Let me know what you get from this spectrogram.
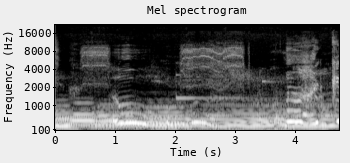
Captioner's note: yawns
